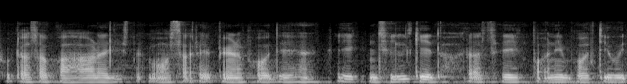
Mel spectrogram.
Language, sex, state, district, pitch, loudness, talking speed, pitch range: Hindi, male, Maharashtra, Dhule, 105 Hz, -19 LUFS, 170 wpm, 105-110 Hz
